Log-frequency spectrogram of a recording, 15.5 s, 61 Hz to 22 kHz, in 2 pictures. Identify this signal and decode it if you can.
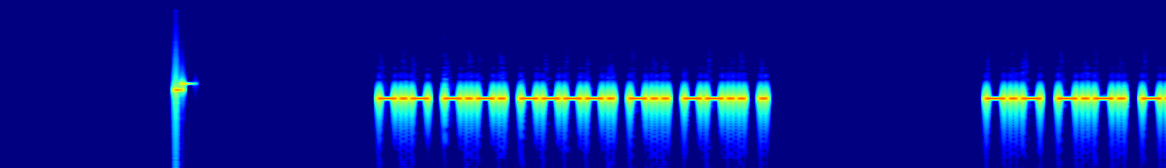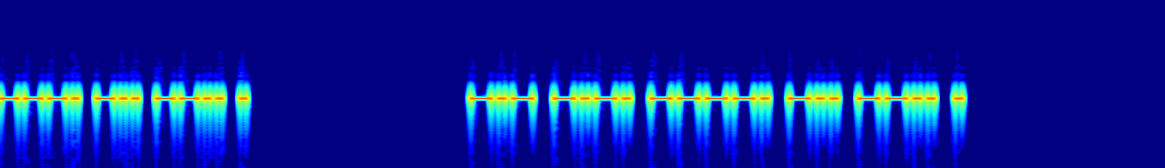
Morse code, heard as a keyed tone, about 32 wpm, 700 Hz. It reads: KC9DZE KC9DZE KC9DZE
